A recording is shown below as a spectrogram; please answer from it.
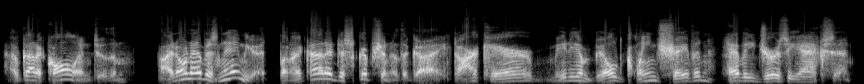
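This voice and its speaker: An actor playing a folksy, helpful investigator in a video game, with a gravelly, husky voice and casual, colloquial talk. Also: male voice, fairly high pitch, wildly swooping pitch, normal speed, bright, forceful tone, no echo, highs cut off, heavily acted. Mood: helpful, animated. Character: folksy, helpful tough-guy investigator making calls. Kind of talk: video game character voice lines.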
